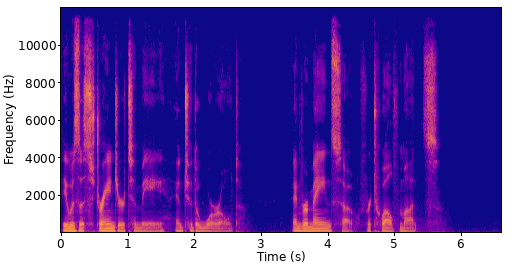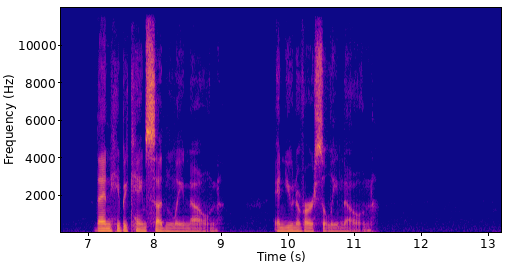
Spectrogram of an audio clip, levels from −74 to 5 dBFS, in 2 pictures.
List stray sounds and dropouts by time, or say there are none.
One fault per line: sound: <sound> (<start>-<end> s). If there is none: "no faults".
no faults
